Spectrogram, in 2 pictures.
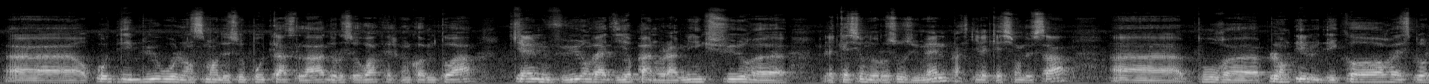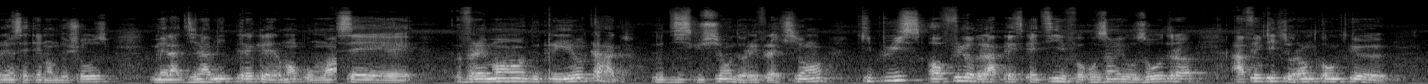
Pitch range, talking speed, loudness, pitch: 105-130 Hz, 170 wpm, -21 LUFS, 115 Hz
